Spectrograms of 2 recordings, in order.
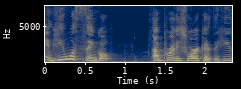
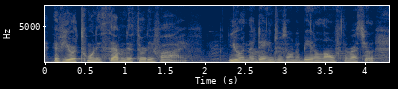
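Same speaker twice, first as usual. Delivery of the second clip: low, softer imitation of a solemn man; mock-serious; 3 semitones lower, 7 dB quieter, faster than usual. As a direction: imitate his grave warning, quietly. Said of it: "he was, like, so serious".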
